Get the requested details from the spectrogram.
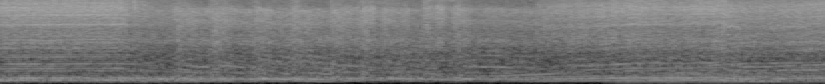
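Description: A racing car engine drops in pitch as the car brakes hard, then revs up again.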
